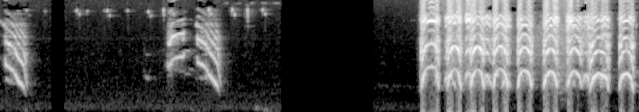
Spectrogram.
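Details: White-browed crake (Matang Bayani, Tikling Kabayo) calling: a few short falling squeals, a pause, then a fast, harsh chatter of arched, nasal notes repeated about four times a second.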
